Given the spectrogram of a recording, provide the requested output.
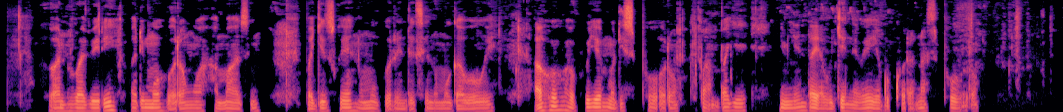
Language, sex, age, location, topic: Kinyarwanda, female, 25-35, Kigali, health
